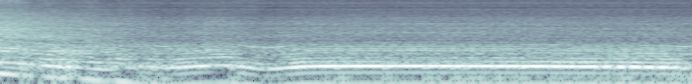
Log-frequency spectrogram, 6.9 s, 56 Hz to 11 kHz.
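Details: 1994 Mazda Miata NA with 2000 NB engine, first start on Megasquirt, EDIS-4 ignition, OBX cam sprockets, 4-2-1 header, Yonaka exhaust; uneven revving settles into steady even idle after leaning out rich VE table, not yet warm: smooth idle.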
